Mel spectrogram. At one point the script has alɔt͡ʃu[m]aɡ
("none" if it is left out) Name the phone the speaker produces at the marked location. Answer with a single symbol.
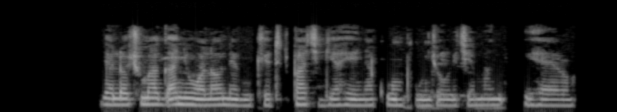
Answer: m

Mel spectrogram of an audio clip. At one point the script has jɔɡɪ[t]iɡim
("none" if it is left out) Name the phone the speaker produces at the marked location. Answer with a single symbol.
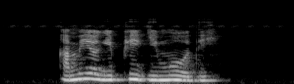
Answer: p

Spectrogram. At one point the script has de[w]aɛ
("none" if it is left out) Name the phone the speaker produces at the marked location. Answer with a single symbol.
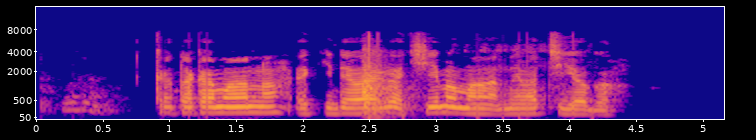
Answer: w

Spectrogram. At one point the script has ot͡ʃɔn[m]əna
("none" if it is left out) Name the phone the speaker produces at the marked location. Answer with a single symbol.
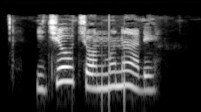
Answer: m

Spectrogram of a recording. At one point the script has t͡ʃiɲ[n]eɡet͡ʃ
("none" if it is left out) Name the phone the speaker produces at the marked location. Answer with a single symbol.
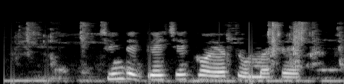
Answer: d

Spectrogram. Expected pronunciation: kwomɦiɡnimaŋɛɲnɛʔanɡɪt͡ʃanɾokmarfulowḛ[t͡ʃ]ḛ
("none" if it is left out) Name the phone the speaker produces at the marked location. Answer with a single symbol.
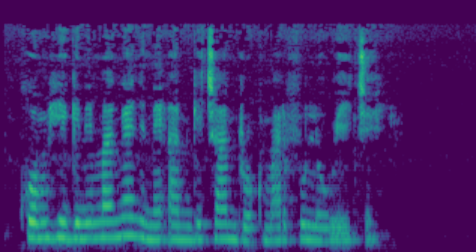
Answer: t͡ʃ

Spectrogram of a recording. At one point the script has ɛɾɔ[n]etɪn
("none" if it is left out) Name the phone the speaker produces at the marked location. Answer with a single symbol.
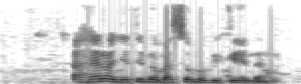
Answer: ɲ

